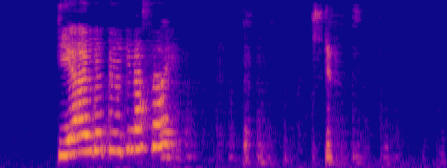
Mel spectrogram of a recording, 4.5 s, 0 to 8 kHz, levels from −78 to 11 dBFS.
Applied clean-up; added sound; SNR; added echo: neural mask model DeepFilterNet 3.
